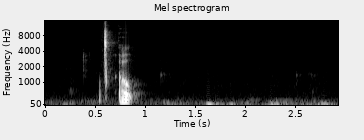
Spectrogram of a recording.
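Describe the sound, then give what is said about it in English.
A single sharp, quiet computer mouse click, followed by a brief voice and faint low rustles in otherwise near-silence. “I clicked on it. And we don't get to see it. And it went away.”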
